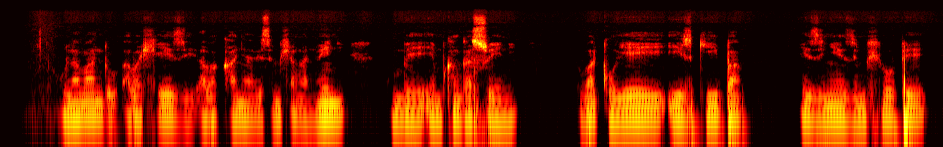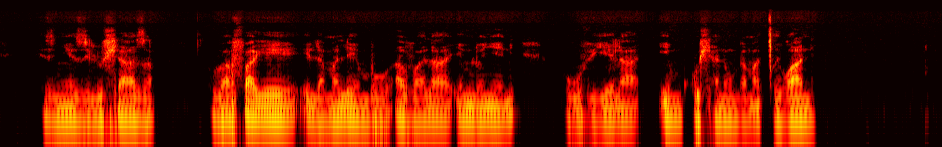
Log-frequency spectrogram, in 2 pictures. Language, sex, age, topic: North Ndebele, male, 50+, health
